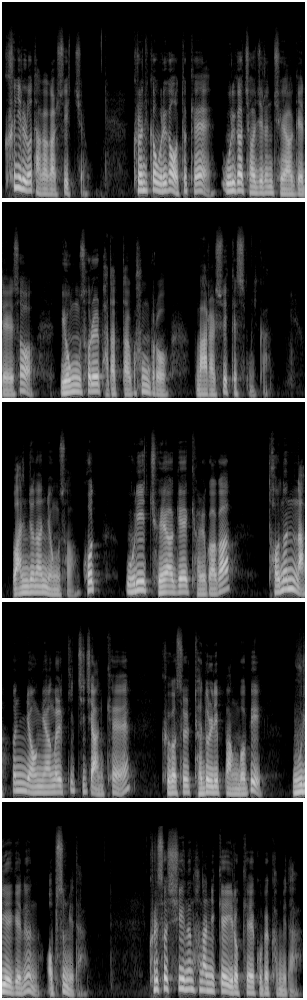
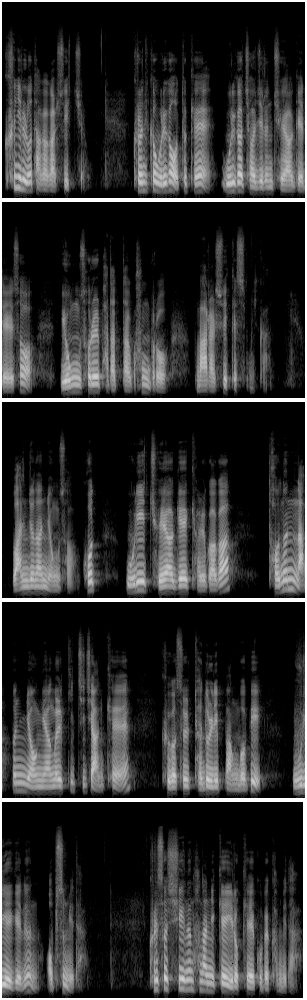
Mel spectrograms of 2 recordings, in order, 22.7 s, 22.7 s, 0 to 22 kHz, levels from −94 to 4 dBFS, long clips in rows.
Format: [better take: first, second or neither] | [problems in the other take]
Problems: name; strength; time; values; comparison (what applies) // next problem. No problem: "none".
first | thin; somewhat; fading below 250 Hz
